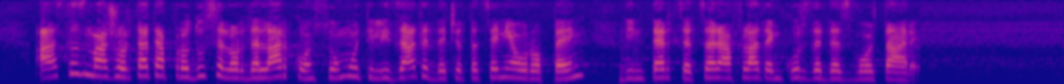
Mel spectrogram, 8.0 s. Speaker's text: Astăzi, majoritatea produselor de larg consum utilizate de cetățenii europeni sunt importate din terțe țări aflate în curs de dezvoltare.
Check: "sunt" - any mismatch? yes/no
yes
